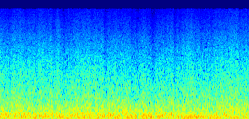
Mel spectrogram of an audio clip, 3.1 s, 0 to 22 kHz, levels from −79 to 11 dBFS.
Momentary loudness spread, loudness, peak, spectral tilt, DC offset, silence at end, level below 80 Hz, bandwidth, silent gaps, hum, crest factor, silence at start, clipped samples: 1 LU; -18 LUFS; -6 dBFS; -7 dB/octave; under 0.1%; 0 s; -22 dBFS; 16 kHz; none; none; 10 dB; 0 s; under 0.1%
